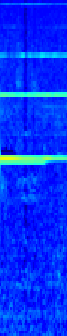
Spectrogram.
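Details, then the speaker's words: Steady high-pitched electronic alarm tone when a home ventilator is deliberately shut down, demonstrating an added open-circuit alarm system built after the ventilator's own alarm failed when it stopped without warning. "now if I shut the ventilator down I'll demonstrate what happens the alarm that goes off when the light is turned off"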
